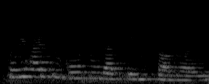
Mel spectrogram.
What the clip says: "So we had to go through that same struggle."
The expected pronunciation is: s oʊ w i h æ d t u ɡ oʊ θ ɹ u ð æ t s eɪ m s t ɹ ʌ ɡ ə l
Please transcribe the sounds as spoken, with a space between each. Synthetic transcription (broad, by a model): s oʊ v i h æ d t u ɡ oʊ t ɹ u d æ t s eɪ m s t ɹ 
